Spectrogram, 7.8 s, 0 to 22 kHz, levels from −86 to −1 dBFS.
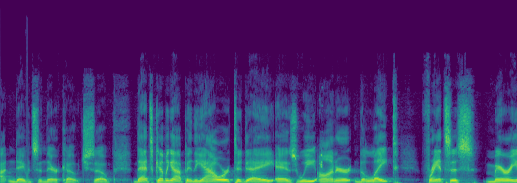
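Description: Speech with two corrupt frame decoded events: 0.39–0.42 s, before "their coach", and 4.79–4.83 s, between "hour today as we" and "the late". Each damaged stretch of a couple of frames becomes a burst of misplaced energy peaking around -10 dBFS, not the smoothed fill of a dropped frame.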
